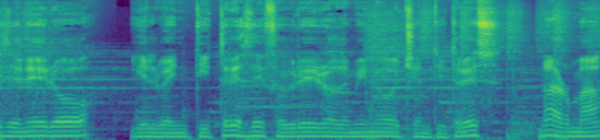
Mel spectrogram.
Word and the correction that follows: Murmur: o sea, Murmur, así se escribe, aparecía en las bateas de, discos en Norteamérica y de allí hacia el resto del mundo.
